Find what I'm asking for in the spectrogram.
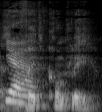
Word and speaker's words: fait accompli: So that basically it was a, how do you pronounce fait accompli? – Yes, fait accompli.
